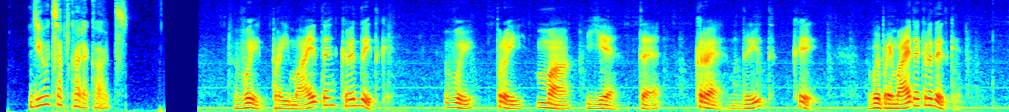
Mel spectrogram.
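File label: Ukrainian Do you accept credit cards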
